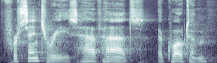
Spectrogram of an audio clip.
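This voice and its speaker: A Dutch-accented panelist from the Netherlands talks a little slowly in a mid-range, somewhat bright voice from a conference stage. He's emphatic and sarcastic, slipping in ironic mock quotations.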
